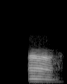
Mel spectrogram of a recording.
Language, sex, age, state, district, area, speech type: Malayalam, male, 18-30, Kerala, Wayanad, rural, conversation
